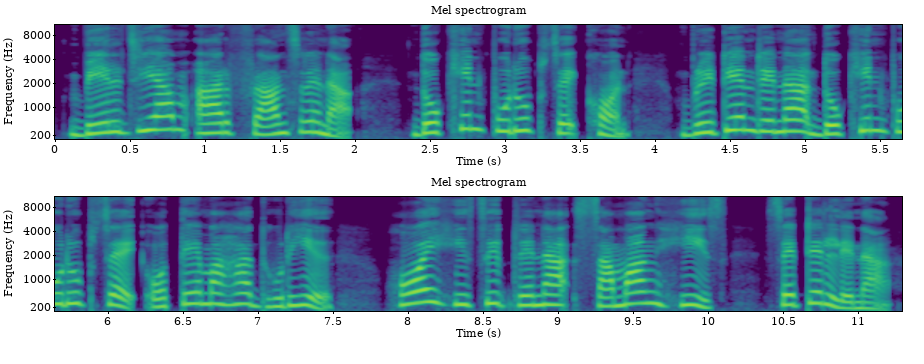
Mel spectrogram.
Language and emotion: Santali, neutral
